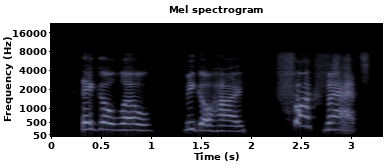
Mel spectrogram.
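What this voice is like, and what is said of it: Imitates another person's voice, weary cadence. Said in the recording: “her cadence and the emphasis that she puts on certain words, and it like completely changes the way she pronounces words ... It's like it's sad. I'm tired of everything. And like just that crag”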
